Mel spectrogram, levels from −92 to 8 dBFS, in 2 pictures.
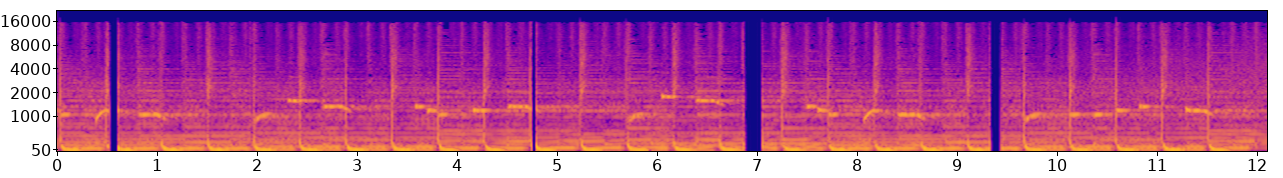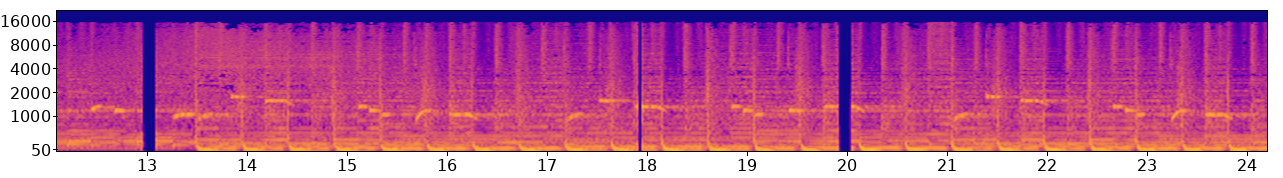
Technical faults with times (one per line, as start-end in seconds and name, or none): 0.51-0.60 block of digital silence
4.74-4.78 block of digital silence
6.87-7.04 block of digital silence
9.32-9.43 block of digital silence
12.95-13.08 block of digital silence
17.90-17.94 block of digital silence
19.90-20.03 block of digital silence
